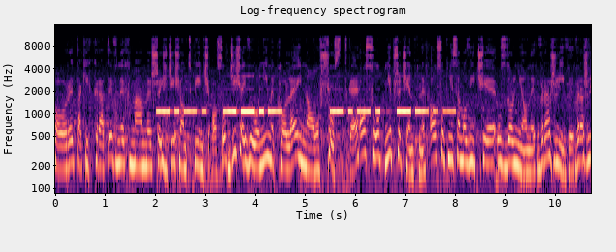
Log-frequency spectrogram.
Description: Morse code, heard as a keyed tone, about 13 wpm, 1080 Hz, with fading and room echo. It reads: CQ CQ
